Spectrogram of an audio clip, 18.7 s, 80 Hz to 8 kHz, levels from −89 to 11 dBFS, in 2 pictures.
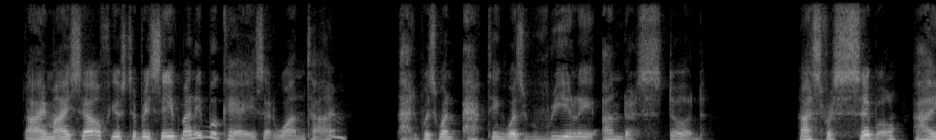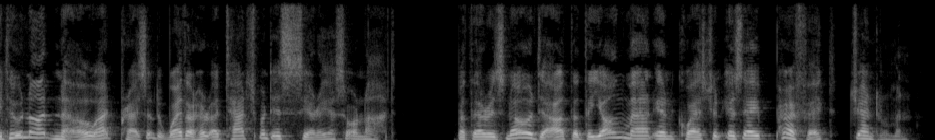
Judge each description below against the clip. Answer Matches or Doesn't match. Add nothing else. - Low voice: Doesn't match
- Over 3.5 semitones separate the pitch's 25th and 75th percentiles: Matches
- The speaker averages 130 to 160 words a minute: Matches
